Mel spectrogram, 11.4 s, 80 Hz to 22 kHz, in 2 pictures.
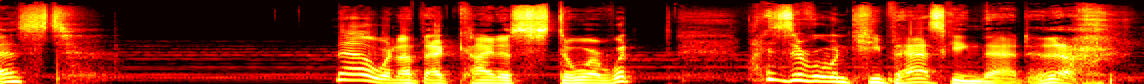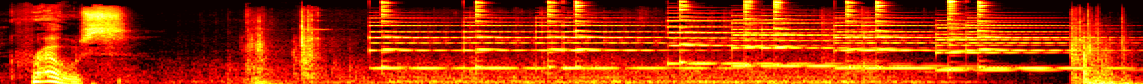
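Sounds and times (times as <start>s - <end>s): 
speech: 0.0s - 0.5s, 1.7s - 7.1s
shop door bell chiming: 7.3s - 11.0s.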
